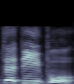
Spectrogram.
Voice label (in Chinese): 拉丁裔海滩中年男性; 罪恶都市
